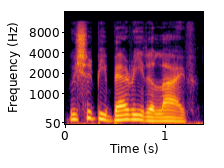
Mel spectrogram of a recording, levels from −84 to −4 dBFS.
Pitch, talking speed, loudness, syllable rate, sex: 140 Hz, 215 wpm, -14 LUFS, 6.3 syllables/s, male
